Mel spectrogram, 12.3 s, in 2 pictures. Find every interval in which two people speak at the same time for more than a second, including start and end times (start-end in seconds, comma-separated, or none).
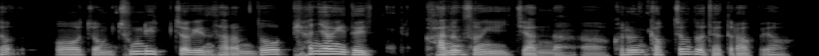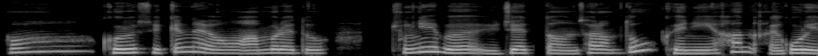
none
